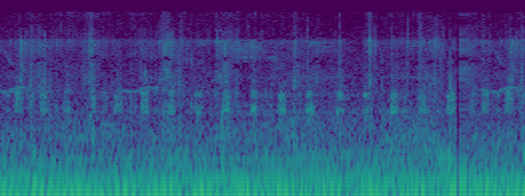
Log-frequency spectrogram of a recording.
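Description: A Golden Retriever pants in quick, breathy puffs over a steady low background rumble.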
